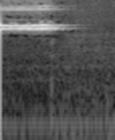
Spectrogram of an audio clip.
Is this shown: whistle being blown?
yes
